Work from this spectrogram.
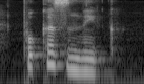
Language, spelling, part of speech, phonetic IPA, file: Ukrainian, показник, noun, [pɔˈkaznek], Uk-показник.ogg
- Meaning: 1. index 2. indicator 3. index, exponent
